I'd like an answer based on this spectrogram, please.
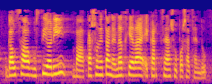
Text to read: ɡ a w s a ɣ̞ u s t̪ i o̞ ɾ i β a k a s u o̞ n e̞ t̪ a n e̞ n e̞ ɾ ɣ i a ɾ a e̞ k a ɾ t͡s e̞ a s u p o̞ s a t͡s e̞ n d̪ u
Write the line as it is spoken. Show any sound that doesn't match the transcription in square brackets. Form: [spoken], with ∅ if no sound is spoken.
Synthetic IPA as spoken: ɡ a w s a ɣ̞ u s t̪ i o̞ ɾ i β a k a s u o̞ n e̞ t̪ a n e̞ n e̞ ɾ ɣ i a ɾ a e̞ k a ɾ t͡s e̞ a s u p o̞ s a t͡s e̞ n d̪ u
